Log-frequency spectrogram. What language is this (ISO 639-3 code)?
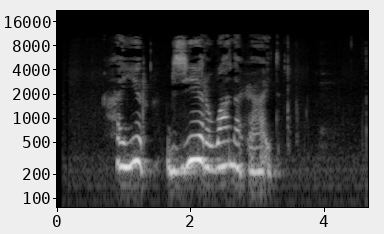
abk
